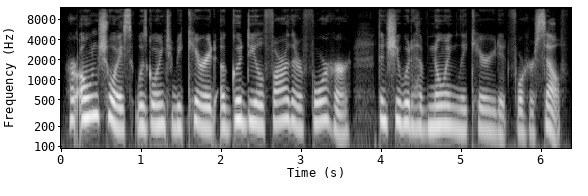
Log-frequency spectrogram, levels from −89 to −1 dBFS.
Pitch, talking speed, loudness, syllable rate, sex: 205 Hz, 215 wpm, -18 LUFS, 5.2 syllables/s, female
